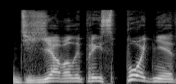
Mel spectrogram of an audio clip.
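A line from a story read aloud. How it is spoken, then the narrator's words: Mad king roaring. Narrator (Russian): взревел сумасшедший король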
